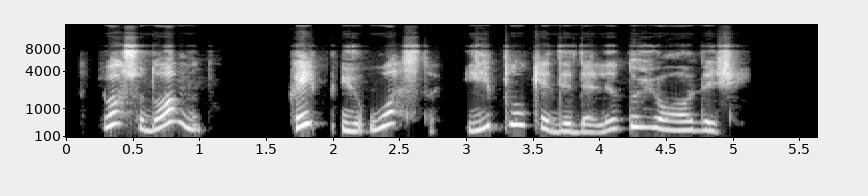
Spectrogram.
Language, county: Lithuanian, Vilnius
